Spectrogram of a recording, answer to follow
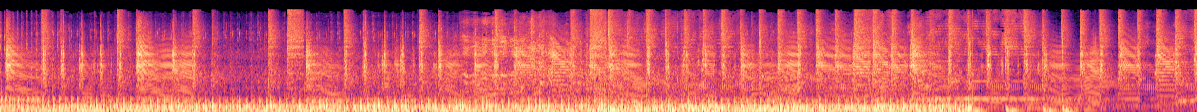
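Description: Motorcycle engine running steadily under background music with a regular beat. The engine sound drops out about twelve seconds in, leaving only the music.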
